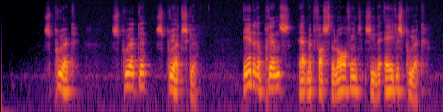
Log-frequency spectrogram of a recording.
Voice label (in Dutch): "spreuk", Limburgs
